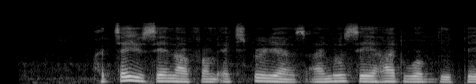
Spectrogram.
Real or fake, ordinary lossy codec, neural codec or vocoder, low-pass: fake; none; codec, 16 kHz, 8 kbps, FreqCodec, smaller model; 7.2 kHz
